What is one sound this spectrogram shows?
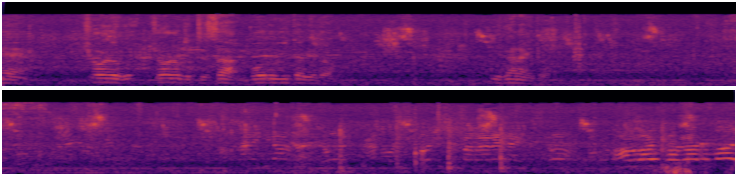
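Men shout to each other across an open field, some distance away.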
